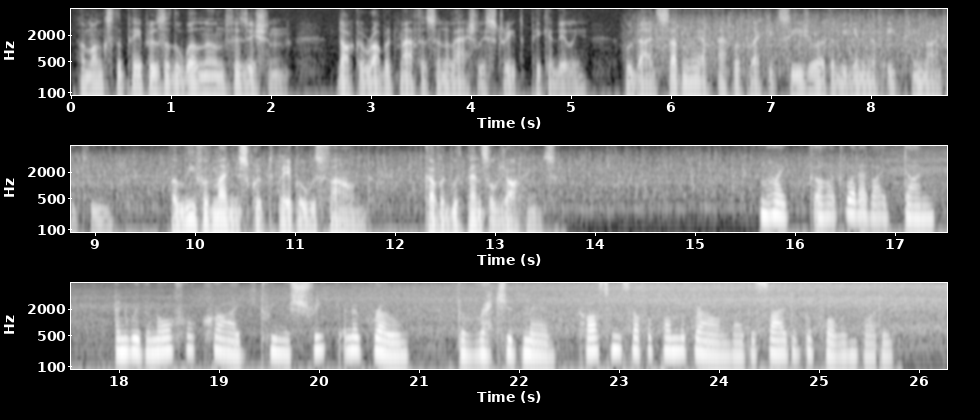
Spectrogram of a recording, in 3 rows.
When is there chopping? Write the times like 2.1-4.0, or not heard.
not heard.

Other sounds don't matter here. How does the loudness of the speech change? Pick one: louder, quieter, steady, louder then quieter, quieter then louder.
louder.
